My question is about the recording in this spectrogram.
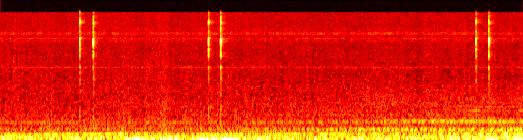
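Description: Computer mouse button clicking three times, each click a quick pair of sharp ticks, spread out over several seconds, over a faint low hum.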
